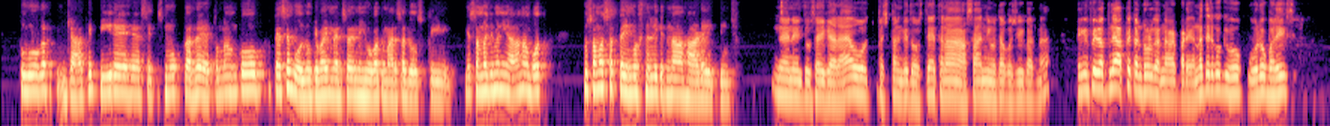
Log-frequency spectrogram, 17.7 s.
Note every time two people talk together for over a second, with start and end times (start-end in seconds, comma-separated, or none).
none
